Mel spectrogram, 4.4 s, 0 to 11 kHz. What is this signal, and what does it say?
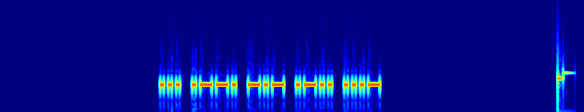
Morse code, heard as a keyed tone, about 38 wpm, 700 Hz. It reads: SPKLV
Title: Code Groups - 5 Letters - 40wpm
